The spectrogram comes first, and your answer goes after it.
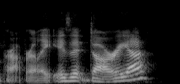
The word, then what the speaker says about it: Daria: I want to make sure I'm pronouncing your name properly. Is it Daria? Yeah. Daria.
